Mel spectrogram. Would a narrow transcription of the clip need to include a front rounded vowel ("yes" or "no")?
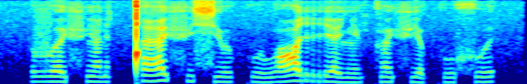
no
